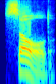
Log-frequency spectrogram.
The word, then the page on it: sold: American English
